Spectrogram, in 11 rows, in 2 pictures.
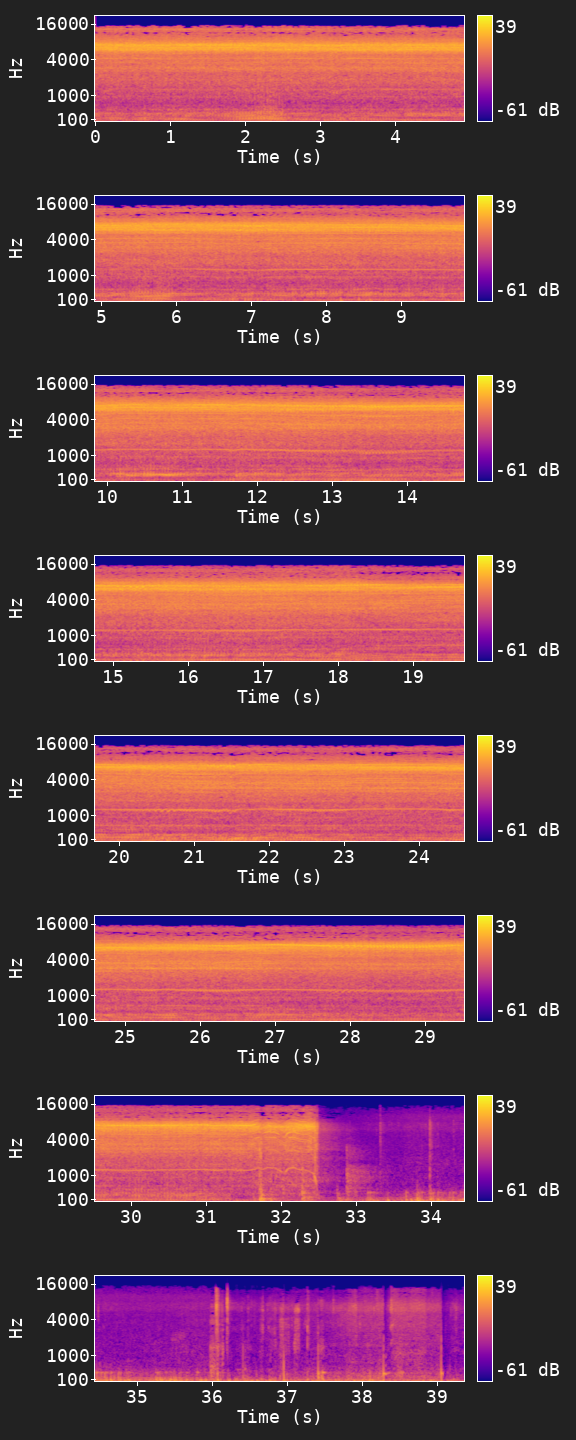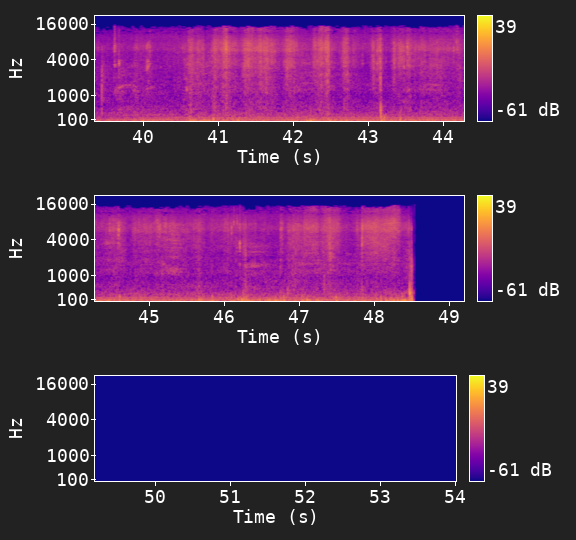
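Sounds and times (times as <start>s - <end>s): power drill cutting into stone: 0.0s - 32.7s.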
